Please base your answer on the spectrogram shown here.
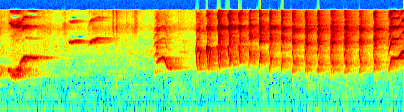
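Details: White-rumped shama in the morning, singing to provoke rivals: a few short whistled slurs, then a rapid, buzzy rattle of high repeated notes running steadily for over a second.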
